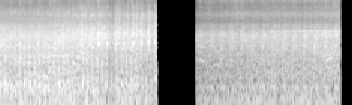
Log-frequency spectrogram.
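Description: Large helicopter flying low overhead, a steady loud rotor and engine noise that cuts off abruptly about two seconds in. After a short silence comes quieter, steady street noise.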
